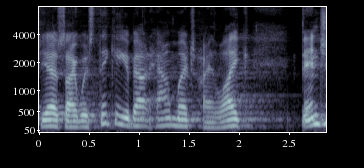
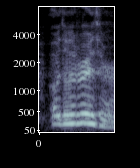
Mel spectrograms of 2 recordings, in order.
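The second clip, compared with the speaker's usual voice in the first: cartoon storybook bear puppet voice; 4 semitones higher than usual. Voicing the dummy explaining how the river carried him here: Winnie the Pooh voice. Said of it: "my friend Winnie the Pooh".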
